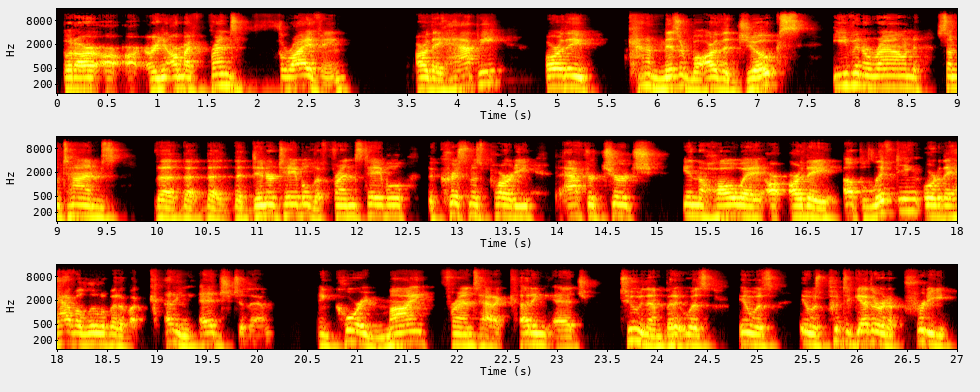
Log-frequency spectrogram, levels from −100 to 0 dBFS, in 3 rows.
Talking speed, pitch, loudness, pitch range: 175 wpm, 150 Hz, -22 LUFS, 135-160 Hz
